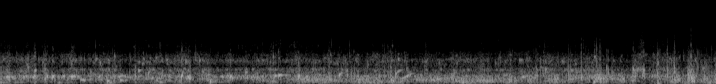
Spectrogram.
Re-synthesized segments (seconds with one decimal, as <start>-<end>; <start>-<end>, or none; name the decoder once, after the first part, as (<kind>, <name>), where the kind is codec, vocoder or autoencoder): 0.0-1.6 (vocoder, BigVGAN v2)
